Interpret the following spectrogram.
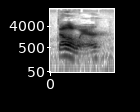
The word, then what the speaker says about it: Delaware: So, am I correct with the pronunciation? Delaware? Delaware is pretty correct, yeah. It's Delaware, yeah.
